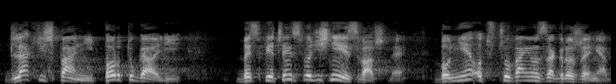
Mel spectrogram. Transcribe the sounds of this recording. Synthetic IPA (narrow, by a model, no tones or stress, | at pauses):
d̪laxʲiʂpaɲipɔɾt̪uɡalʲḭ | bɛspʲjɛt͡ʂɛ̃j̃st̪fɔd͡ʑiɕɲɛjɛst̪va̰ʐnɛ̰ | bɔɲɛɔt̪t͡ʂuvajɔ̃w̃zaɡɾɔʐɛɲa̰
